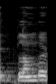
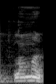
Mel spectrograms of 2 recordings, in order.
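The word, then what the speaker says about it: plumber: अक्सर होता क्या है, एम के बाद यदि बी है तो बी आपका साइलेंट होता है, अक्सर, हमेशा नहीं होता लेकिन अक्सर होता है। जैसे कि इसे क्या पढ़ेंगे, नम, NUM, नम, डम, क्रम। अब इसे प्लम्बर नहीं, प्लमर पढ़ेंगे, प्लमर। अब जैसे कि DGE आपको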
